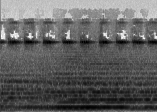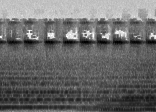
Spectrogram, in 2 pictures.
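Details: Night cricket chirps in moonlight: a steady train of brief high pulses, roughly three per second, laid over calm ambient music with a rising bright tone near the middle.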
